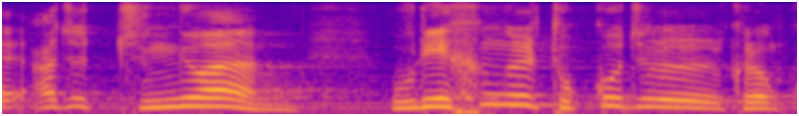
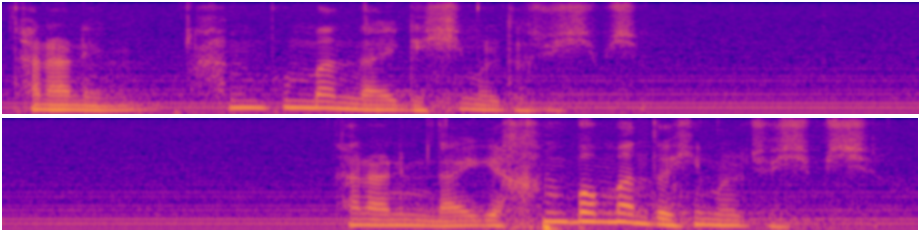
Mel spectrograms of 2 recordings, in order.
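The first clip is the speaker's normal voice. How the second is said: soft, lowered acted plea; earnest prayer; 4 semitones lower, 8 dB quieter than usual. Blinded Samson begging God for strength once more, quietly earnest. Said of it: "하나님 앞에 간절히 기도합니다".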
